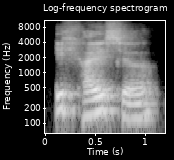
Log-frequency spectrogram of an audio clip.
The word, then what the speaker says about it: heiße: Nah, Bapak Ibu bisa perhatikan seperti huruf B ini, SZ ini ya, SZ ini itu sebenarnya double S. S-nya itu 2 kali. Ich heiße itu nama saya.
